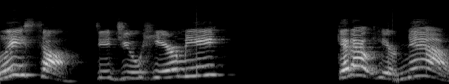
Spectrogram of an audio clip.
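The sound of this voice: A woman puts on a character voice, high-pitched with a bright, sharp tone, speaking slowly with lively intonation.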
